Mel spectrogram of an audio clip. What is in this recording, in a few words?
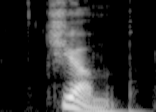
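"jump", English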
